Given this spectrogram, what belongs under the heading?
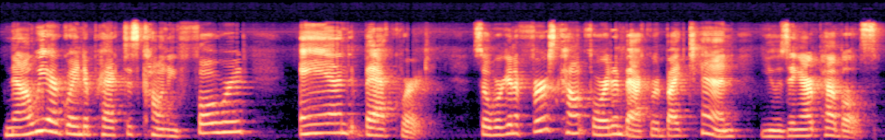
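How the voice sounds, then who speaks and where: A woman's voice: mid-range voice, lively intonation, unhurried, a bit bright. A woman teaching a first grade lesson, talking simply and encouragingly to children like a kids show host. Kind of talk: instructional math video lesson for young children.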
